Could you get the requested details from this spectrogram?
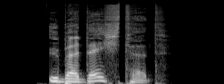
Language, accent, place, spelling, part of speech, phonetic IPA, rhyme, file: German, Germany, Berlin, überdächtet, verb, [yːbɐˈdɛçtət], -ɛçtət, De-überdächtet.ogg
- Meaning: second-person plural subjunctive II of überdenken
